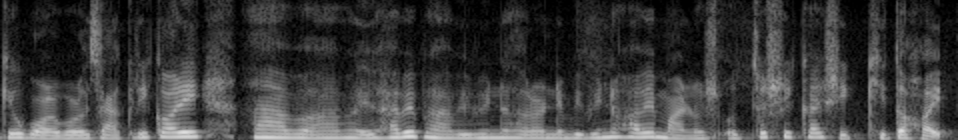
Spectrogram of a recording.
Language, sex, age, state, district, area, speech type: Bengali, female, 18-30, West Bengal, Jalpaiguri, rural, spontaneous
